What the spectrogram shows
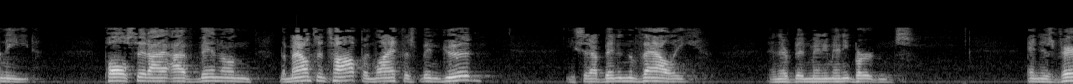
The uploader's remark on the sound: Ketha Heights Baptist Church ~ Live Broadcast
